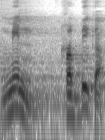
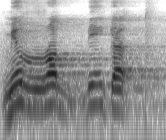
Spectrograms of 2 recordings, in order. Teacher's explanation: Apabila nun sukun bertemu dengan huruf ra dan lam, maka seolah-olah nun tidak ada, artinya langsung menempel ke huruf ra. Atau apabila di depannya huruf lam dan maka menempel harus ke huruf lam. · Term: idgham bila gunnah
